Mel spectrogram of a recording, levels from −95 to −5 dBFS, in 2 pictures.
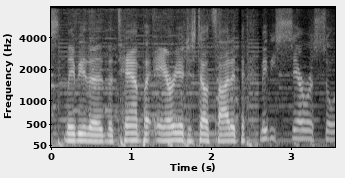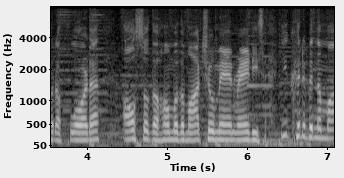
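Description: At 0.38 to 0.41 s and again at 2.33 to 2.39 s there is short concealed packet loss. Roughly 20 ms and then 40 ms of audio arrived too late to decode, and the receiver papered over each hole by extending the preceding sound before crossfading back. It comes across as a quick smear or wobble. On a spectrogram each gap shows as a short stretch of smoothed, repeated texture, with no energy above 8 kHz anywhere, as the G.722 call path leaves it.

At 2.59 s a sudden gain jump drops the whole signal by about 12 dB and it stays down to the end. Sound and background hiss fall together in one step. This likely comes from a digital gain setting applied instantly rather than ramped. The waveform shows a sharp one-sample step in envelope height, and the spectrogram dims uniformly across all frequencies from that point.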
